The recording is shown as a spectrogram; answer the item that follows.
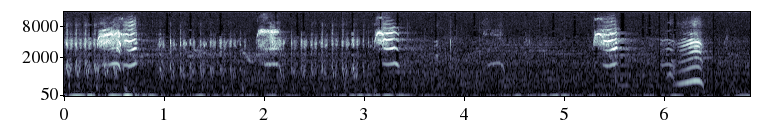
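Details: At a great grey owl nest, May 12, 2020, with the male delivering prey: rough hissing screeches recur every second or so, ending in one rising slurred whistle, over faint background hiss.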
